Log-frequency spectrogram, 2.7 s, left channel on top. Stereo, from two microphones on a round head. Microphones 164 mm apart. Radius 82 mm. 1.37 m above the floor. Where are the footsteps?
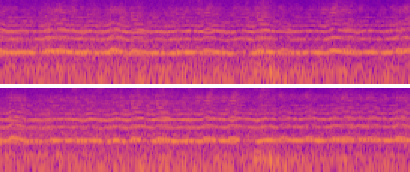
35° right (ahead or behind), 1.9 m; by 2.5 s 20° left (ahead or behind), 1.6 m.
